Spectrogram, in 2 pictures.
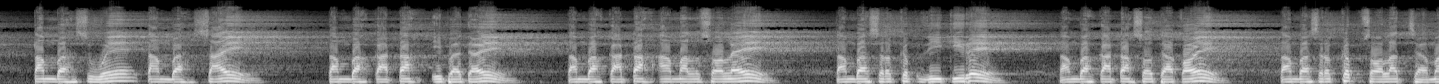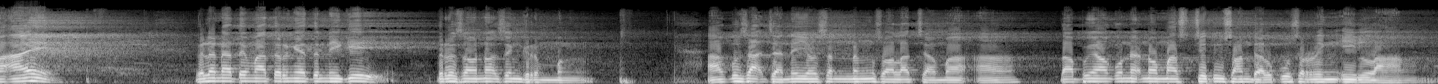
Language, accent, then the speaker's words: Indonesian; Bojonegoro, East Java, Indonesia; Kalau dalam bahasa daerah saya, Bojonegoro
